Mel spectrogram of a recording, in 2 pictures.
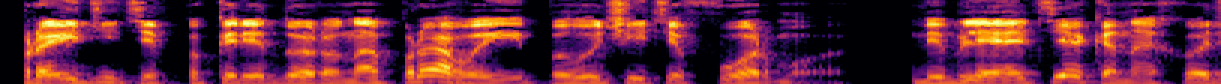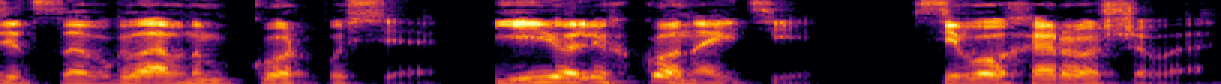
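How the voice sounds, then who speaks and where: A man voicing a formal academy rector in an audiobook, speaking in a measured, official manner. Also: mid-range voice, animated, fairly bright tone, husky. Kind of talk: audiobook character voice.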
